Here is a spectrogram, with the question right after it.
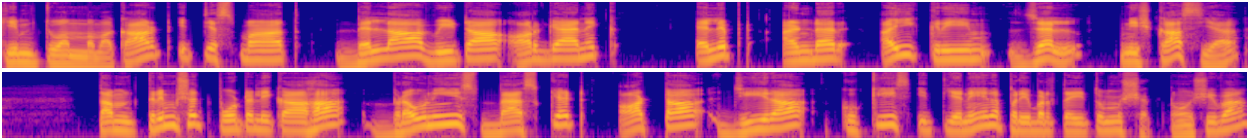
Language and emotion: Sanskrit, neutral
